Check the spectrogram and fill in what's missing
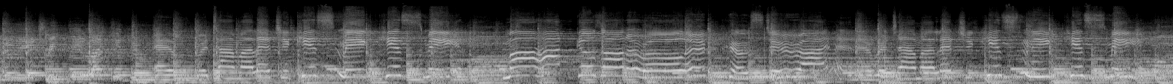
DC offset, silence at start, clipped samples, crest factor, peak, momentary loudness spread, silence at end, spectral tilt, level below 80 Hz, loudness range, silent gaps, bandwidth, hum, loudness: under 0.1%; 0 s; under 0.1%; 14 dB; -2 dBFS; 3 LU; 0 s; -5 dB/octave; -30 dBFS; 1 LU; none; 16.5 kHz; none; -15 LUFS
